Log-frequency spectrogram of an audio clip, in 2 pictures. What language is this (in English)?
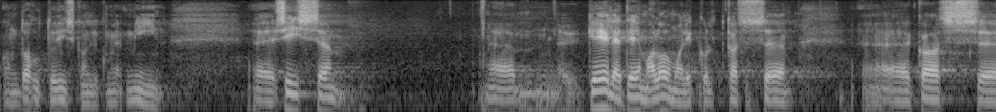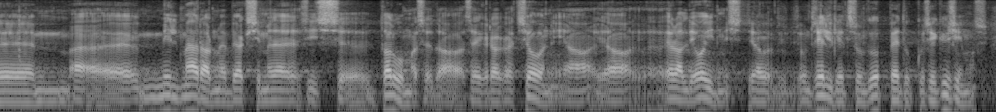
Estonian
